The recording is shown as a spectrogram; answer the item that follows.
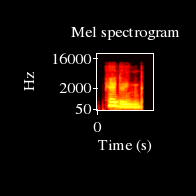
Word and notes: heading: Indian

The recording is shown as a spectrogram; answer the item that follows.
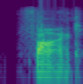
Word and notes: fart: American English

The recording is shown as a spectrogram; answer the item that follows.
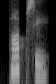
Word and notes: popsy: Indian

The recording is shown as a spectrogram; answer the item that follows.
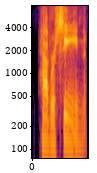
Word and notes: haversine: American English

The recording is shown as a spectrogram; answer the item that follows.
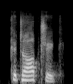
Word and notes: catoptric: Indian

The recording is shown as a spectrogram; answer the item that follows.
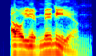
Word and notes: aluminium: American English

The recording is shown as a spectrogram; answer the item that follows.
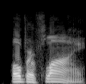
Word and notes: overfly: American English

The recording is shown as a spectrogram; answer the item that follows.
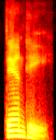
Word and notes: dandy: American English

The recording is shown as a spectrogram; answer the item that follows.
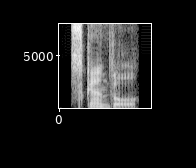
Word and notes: scandal: British English

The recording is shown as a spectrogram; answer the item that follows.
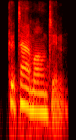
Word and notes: catamountain: Indian

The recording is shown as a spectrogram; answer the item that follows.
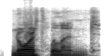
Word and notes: Northland: American English

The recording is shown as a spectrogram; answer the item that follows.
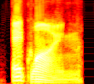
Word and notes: equine: British English

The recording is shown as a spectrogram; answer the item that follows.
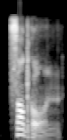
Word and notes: foghorn: British English

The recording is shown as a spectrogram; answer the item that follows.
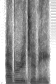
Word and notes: aborigine: Indian

